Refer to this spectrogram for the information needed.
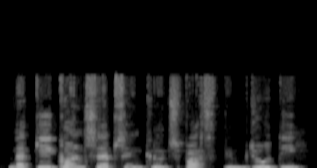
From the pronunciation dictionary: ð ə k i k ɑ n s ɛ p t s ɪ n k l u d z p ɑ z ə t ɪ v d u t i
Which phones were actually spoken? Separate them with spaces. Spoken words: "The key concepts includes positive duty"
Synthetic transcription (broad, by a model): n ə k i k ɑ n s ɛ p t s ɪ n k u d s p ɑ s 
